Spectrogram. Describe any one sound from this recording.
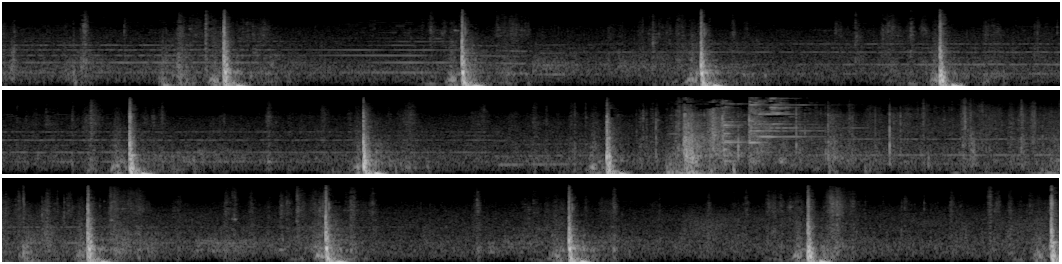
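An axe chops into a tree trunk with heavy, regular thuds.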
